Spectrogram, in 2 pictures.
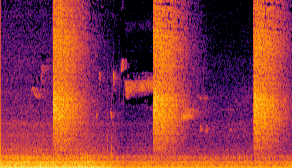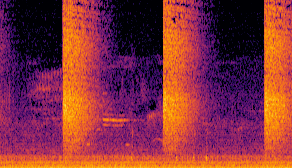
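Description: Bags of sawdust drop out with a soft whooshing thud.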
